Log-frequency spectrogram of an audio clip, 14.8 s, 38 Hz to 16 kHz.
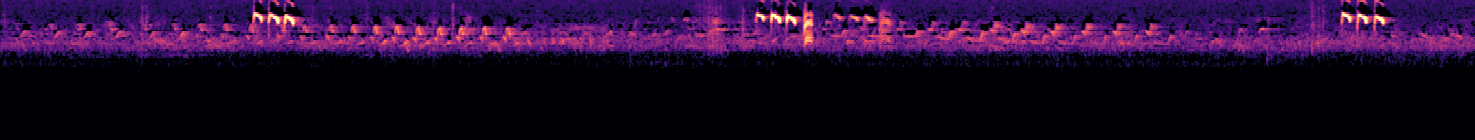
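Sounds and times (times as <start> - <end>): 
background bird twittering: 0.0 - 14.7
Eurasian blue tit Cyanistes caeruleus calls: 2.5 - 3.0, 7.5 - 9.0, 13.4 - 13.9.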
